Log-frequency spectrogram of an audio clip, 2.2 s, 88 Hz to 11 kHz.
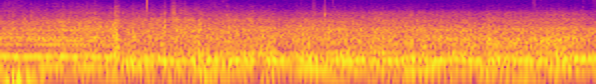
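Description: A Ferrari GT race car with a 670 bhp engine runs through the Magny-Cours circuit during Ultimate GT Sprint Cup qualifying. Its engine gives a steady, sustained drone at an even pitch, with no break.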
